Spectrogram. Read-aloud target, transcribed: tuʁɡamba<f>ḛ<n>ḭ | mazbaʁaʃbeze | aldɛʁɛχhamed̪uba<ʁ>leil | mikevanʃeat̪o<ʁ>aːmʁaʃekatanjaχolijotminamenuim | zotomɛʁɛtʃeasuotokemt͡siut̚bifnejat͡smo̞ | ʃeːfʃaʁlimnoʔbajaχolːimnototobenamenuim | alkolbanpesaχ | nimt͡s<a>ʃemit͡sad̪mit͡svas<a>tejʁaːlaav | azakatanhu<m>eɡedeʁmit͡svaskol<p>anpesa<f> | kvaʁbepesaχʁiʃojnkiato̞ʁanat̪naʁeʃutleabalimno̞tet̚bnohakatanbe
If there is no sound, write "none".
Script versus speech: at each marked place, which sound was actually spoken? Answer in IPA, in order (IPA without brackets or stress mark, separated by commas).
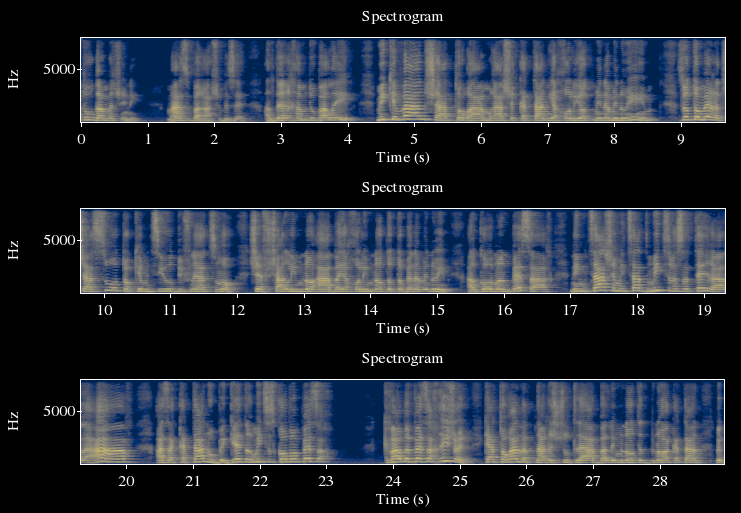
ʃ, n, ʁ, ʁ, a, a, b, b, χ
